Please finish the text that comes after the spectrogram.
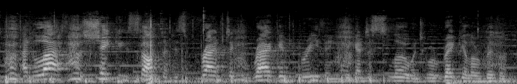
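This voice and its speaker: A woman's voice: on the low side, normal speed, over loud music, close to an everyday voice, rough recording. A woman playing an earnest, wary witness to horrors, speaking in formal, carefully worded language in a Gothic audio drama. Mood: tense dread. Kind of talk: dramatic Gothic audio story narration and dialogue.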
